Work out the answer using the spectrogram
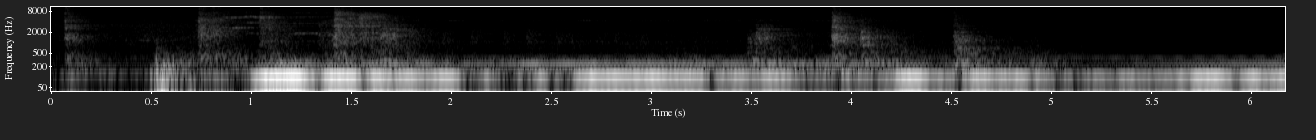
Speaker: This thing clunks a lot.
